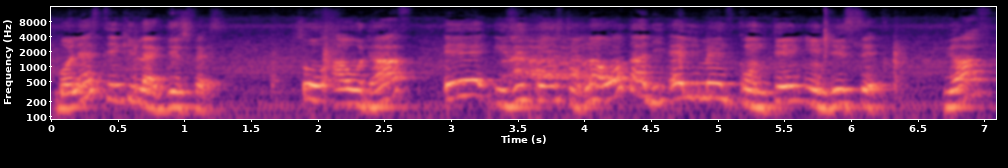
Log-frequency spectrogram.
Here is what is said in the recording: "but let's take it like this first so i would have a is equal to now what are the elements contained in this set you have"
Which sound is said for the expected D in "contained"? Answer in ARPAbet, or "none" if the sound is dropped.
none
